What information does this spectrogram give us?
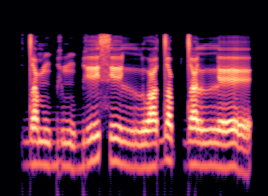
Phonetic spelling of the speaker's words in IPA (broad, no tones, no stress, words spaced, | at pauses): dˤemɡ͡bɪmɡ͡be selːo dˤupdˤʊlːɛ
